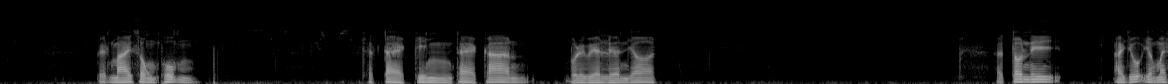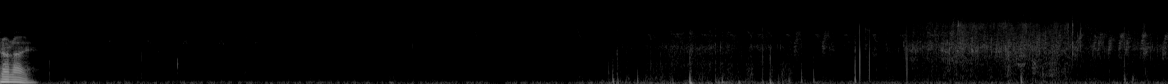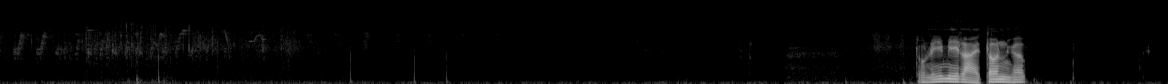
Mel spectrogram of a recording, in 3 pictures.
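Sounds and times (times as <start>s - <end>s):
rustling of dry leaves and grass: 12.2s - 35.0s.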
